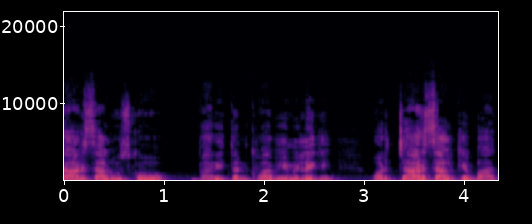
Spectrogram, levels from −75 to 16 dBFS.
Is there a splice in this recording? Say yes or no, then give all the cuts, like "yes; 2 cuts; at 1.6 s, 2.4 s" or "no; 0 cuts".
no; 0 cuts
